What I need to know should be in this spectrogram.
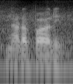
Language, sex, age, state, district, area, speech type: Telugu, male, 18-30, Andhra Pradesh, Nellore, rural, spontaneous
